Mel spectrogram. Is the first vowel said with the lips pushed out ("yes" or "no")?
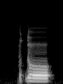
yes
